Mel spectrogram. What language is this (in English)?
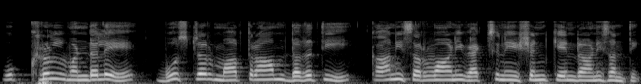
Sanskrit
